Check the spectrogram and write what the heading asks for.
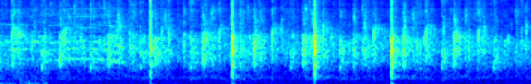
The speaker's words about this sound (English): Clap your hands as loud as you can before you're seated.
